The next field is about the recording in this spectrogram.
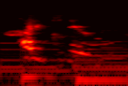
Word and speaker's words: Haikyuu: Dad said it wrong. – I always say it wrong. – It's Haikyuu.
